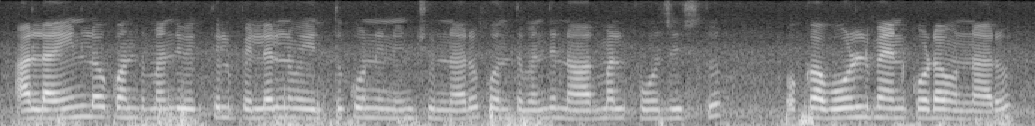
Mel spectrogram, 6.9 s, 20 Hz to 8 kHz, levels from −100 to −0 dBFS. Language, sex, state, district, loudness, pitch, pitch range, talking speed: Telugu, female, Telangana, Karimnagar, -18 LUFS, 215 Hz, 205-225 Hz, 150 wpm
